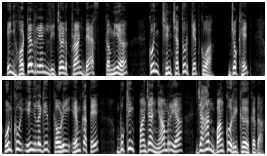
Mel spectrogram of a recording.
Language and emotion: Santali, angry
